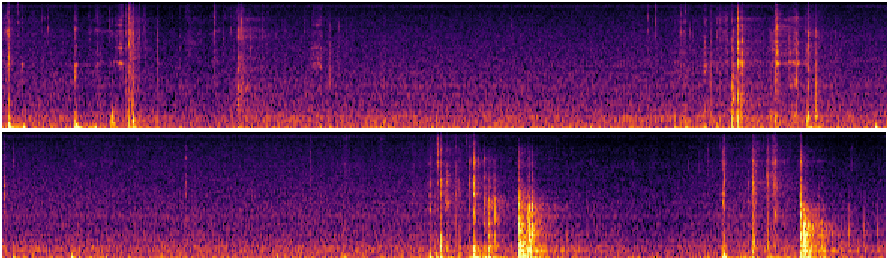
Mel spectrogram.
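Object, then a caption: Bar of soap cut with a knife blade. A utility knife blade scrapes and cuts a small solid white bar of soap, peeling off slices. Short, crisp scraping clicks and brief rasps come in scattered clusters over a quiet, steady low hum, with bright edges on each cut.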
